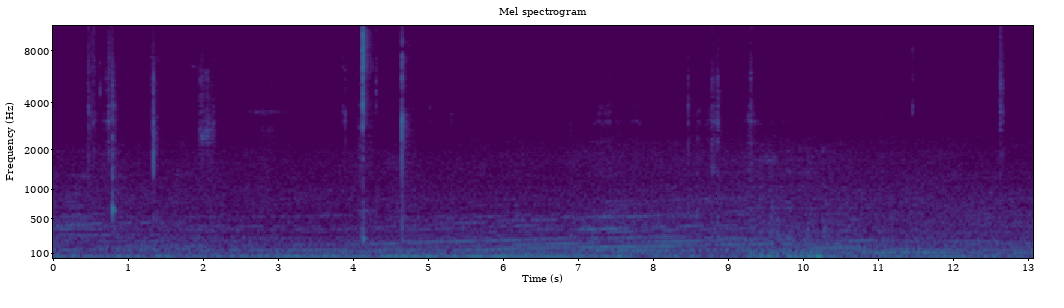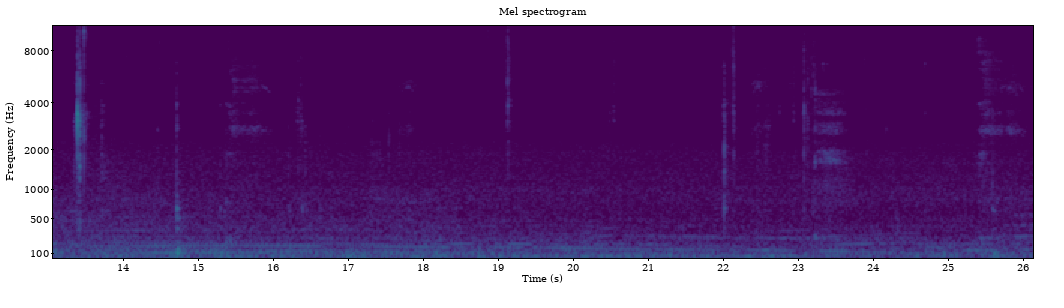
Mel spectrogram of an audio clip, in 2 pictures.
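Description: Scattered small clicks and taps from hands handling a cardboard envelope, lace trim and a glue bottle on a cutting mat, over a faint steady low hum.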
